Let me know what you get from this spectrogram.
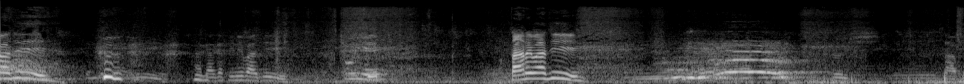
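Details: Cattle mooing in drawn-out, wavering calls, several moos in sequence with voices and music in the background.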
